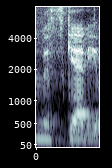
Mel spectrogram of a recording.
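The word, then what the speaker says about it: Muschietti: very impressed side note in my mind it's pronounced Miss Getty like spaghetti oh okay understand this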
